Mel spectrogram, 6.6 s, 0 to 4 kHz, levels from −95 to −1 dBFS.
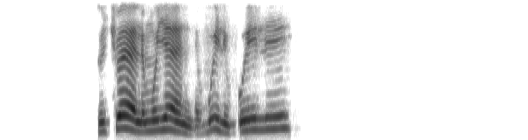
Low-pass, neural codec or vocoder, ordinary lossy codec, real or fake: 3.6 kHz; autoencoder, 48 kHz, 128 numbers a frame, DAC-VAE, trained on Japanese speech; AAC, 24 kbps; fake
